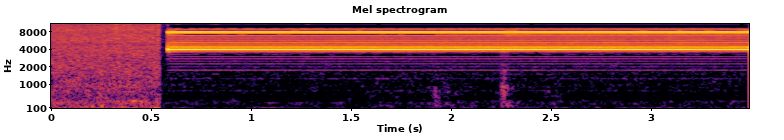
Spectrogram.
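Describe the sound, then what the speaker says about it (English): A steady, piercing electronic buzzer tone from an Arduino tilt-sensor alarm starts abruptly after a brief burst of noise and holds continuously at a constant pitch, loud and close. "the buzzer goes off and the LED stops"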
